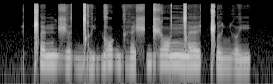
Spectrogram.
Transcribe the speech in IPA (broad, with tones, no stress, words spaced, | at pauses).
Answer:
ǁɛ˨ŋʒə˩ɡ͡ǀə˩j ɡɔ˦ɡʱɛ˨ʃd͡ʒɔ˥ ŋ͡ǀɛ˦e̯ǁɵ˨ʎɵ˩j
